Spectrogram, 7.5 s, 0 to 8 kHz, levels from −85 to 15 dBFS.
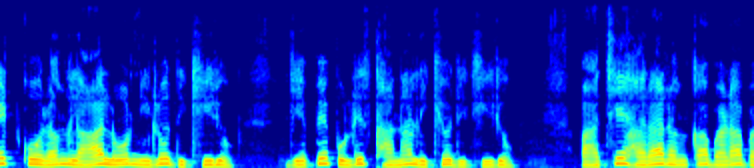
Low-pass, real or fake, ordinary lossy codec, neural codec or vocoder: none; real; none; none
